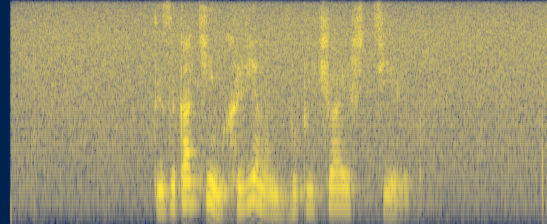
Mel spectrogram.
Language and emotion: Russian, angry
